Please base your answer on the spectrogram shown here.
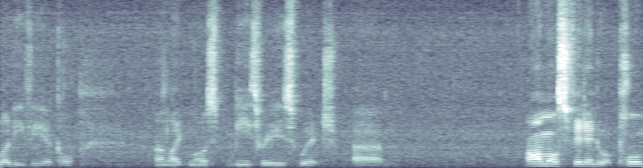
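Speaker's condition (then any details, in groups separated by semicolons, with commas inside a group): No condition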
